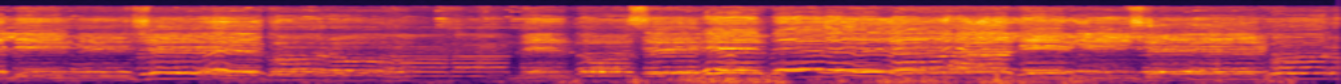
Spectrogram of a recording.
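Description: A group of villagers singing a folk song together without instruments, several voices carrying one melody. A few sharp knocks and some low rumbling come in partway through.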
